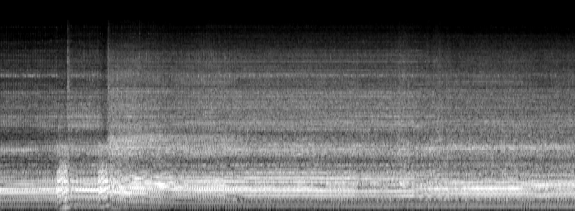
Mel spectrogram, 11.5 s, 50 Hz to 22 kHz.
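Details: AV 89 two-stroke moped after ignition repair, now starting fine: quick start then lumpy, uneven idle; low compression, engine turning too freely, owner to check head tightness.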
